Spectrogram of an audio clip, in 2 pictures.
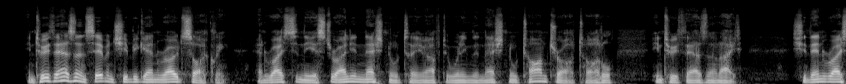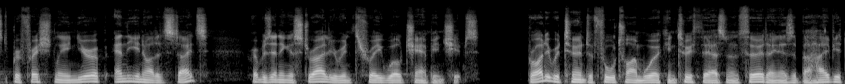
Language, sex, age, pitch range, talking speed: English, male, 50-69, 90-110 Hz, 170 wpm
